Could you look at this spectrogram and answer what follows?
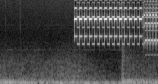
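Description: A telephone rings loudly in a continuous electronic tone that changes pitch partway through, over a steady low background rumble, with a brief thump near the change and no speech.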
